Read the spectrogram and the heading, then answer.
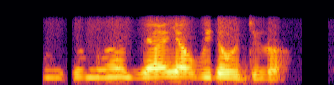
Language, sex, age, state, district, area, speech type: Manipuri, male, 30-45, Manipur, Kangpokpi, urban, conversation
